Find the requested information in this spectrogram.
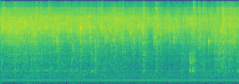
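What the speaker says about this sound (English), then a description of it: "I just have to flip some bacon" Bacon fries in a pan with a constant, dense crackling sizzle at moderate level, accompanied by a steady low electrical hum.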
